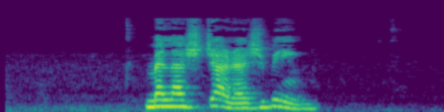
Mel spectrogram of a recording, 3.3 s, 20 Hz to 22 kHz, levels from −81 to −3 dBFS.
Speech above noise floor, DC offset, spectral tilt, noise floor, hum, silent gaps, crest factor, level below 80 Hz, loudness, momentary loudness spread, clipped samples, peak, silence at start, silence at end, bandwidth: 42 dB; under 0.1%; -4.5 dB/octave; -57 dBFS; none; none; 18 dB; -52 dBFS; -14 LUFS; 19 LU; under 0.1%; 0 dBFS; 1.1 s; 0.95 s; 11.5 kHz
